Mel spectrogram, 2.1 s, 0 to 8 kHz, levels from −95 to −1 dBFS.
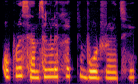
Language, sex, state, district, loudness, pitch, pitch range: Bengali, female, West Bengal, Alipurduar, -16 LUFS, 250 Hz, 230-270 Hz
